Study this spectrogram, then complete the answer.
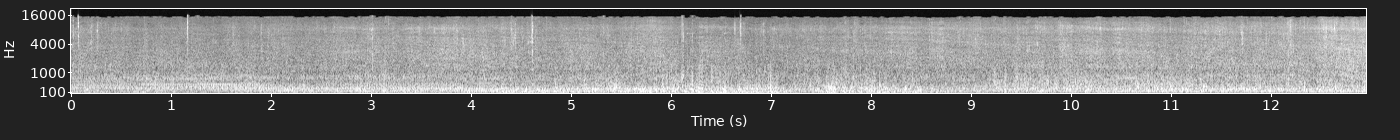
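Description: A jet ski engine hums steadily, rising and falling as it moves across the water.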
